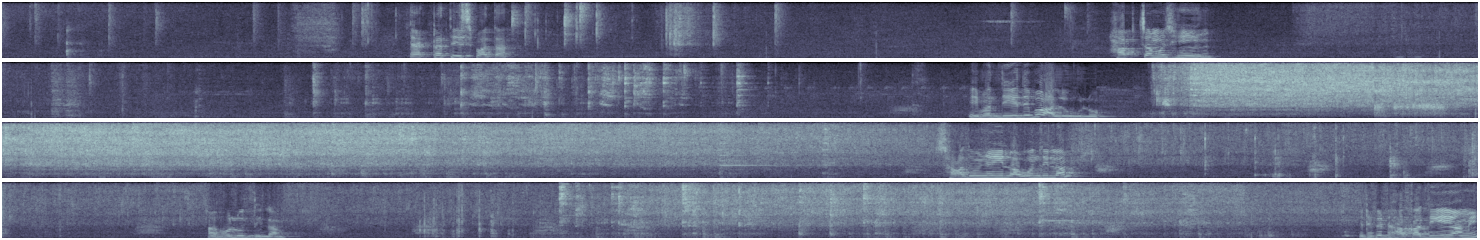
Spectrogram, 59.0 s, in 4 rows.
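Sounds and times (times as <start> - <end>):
potatoes sizzling in oil: 0.0 - 1.9, 17.6 - 22.3, 26.2 - 59.0
spatula scraping pan: 18.1 - 21.7, 48.4 - 56.4.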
